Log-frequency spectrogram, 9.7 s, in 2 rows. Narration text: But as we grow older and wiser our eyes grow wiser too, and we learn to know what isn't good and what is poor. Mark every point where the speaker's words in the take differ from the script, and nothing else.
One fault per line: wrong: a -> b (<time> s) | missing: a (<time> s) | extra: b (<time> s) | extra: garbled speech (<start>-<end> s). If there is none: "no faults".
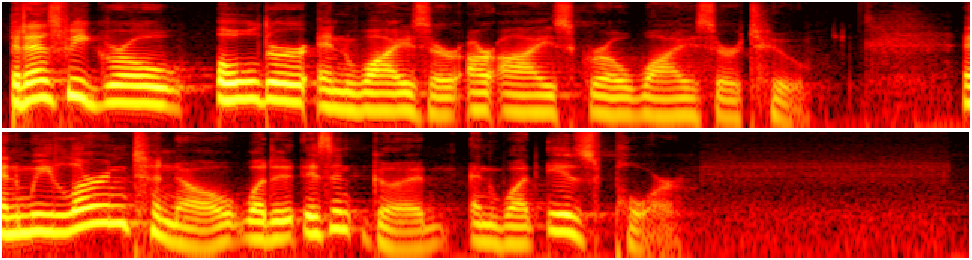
no faults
